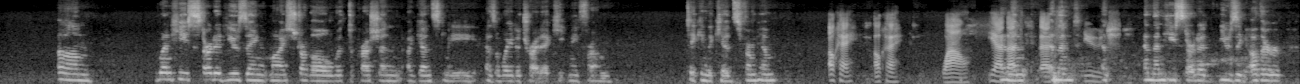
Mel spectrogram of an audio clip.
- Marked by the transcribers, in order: static; other background noise; siren
- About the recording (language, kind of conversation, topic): English, advice, How can I rebuild trust in my romantic partner after it's been broken?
